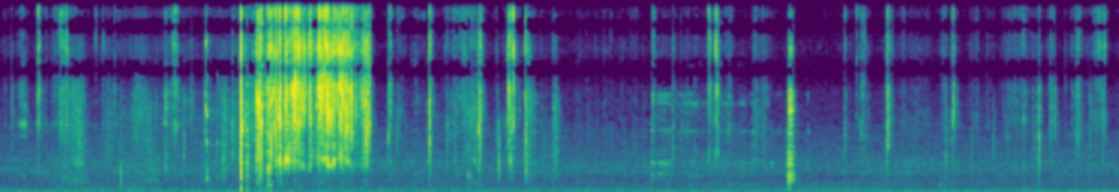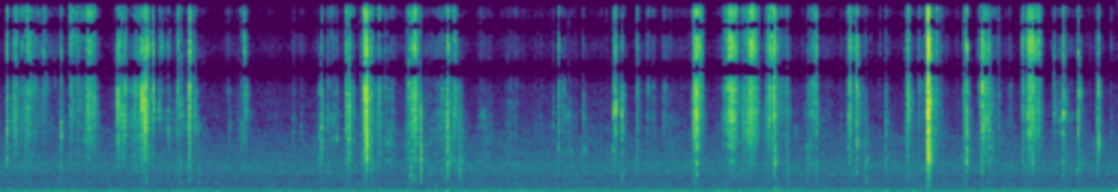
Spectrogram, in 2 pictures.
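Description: A kitten batting a candy wrapper and a sheet of paper around on a tile floor: scattered crinkles, rustles and light clicks, with a louder stretch of rustling about three to five seconds in. A steady low hum runs underneath.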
